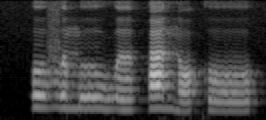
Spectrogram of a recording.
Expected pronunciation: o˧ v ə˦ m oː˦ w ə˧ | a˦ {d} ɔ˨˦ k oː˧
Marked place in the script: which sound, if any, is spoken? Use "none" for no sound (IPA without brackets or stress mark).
n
